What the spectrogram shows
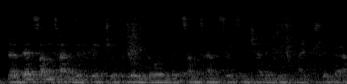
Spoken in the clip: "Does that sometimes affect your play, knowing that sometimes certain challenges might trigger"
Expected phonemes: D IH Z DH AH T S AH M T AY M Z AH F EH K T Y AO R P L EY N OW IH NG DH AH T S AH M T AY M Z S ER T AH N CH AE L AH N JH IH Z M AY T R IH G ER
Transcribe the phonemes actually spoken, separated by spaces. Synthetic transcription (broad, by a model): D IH Z DH AH T S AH M T AY M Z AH F EH K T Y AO P L EY L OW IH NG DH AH T S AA M T AY M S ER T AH N CH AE L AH N JH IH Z M AY T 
